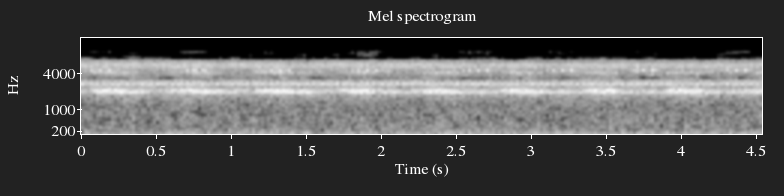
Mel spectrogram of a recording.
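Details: Crickets singing after dark amid a gentle wind; bright, buzzy high chirps repeat at an even pulse under two per second over a layered insect hiss and faint low background rumble.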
